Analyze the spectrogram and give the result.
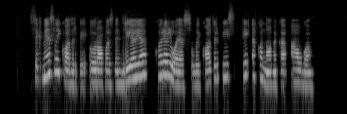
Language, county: Lithuanian, Vilnius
